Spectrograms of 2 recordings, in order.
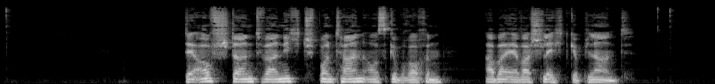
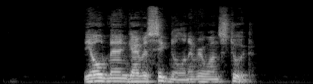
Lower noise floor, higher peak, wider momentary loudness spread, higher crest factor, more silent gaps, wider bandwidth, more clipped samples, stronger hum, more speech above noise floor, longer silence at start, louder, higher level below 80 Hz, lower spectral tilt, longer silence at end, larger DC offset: about the same, -67 dBFS vs -69 dBFS; about the same, -2 dBFS vs -2 dBFS; about the same, 7 LU vs 9 LU; about the same, 16 dB vs 18 dB; neither; about the same, 16 kHz vs 16 kHz; neither; neither; about the same, 52 dB vs 52 dB; first, 1.85 s vs 0.85 s; about the same, -16 LUFS vs -18 LUFS; about the same, -54 dBFS vs -54 dBFS; about the same, -4.5 dB/octave vs -4.5 dB/octave; first, 0.85 s vs 0.6 s; neither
